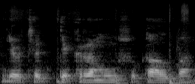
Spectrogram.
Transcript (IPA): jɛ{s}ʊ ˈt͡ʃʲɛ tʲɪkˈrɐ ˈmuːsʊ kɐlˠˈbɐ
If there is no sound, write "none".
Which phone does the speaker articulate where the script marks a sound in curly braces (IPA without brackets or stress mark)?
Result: none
